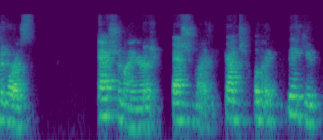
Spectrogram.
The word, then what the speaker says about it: Aschemeier: Okay, say, all right, now pronounce it for us. Ashmeyer.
